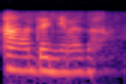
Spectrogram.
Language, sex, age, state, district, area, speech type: Sanskrit, female, 18-30, Kerala, Idukki, rural, conversation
